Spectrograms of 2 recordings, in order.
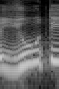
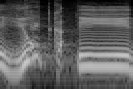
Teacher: اب یہ واو نہیں پڑھنی ہم نے, اس حمزہ کو پڑھنا ہے, اور اس حمزہ کے اوپر جزم بھی ہے. تو یوتی نہیں پڑھیں گے, ہم پڑھیں گے یؤتی, جھٹکا دیں گے. ٹھیک ہے, مگر ایسا جھٹکا نہ ہو کہ سکتہ ہو جائے, یعنی تھوڑی دیر رک کر اور پھر آگے گئے.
